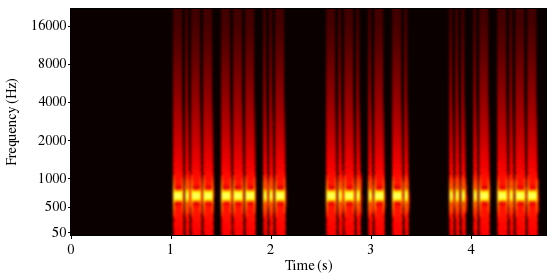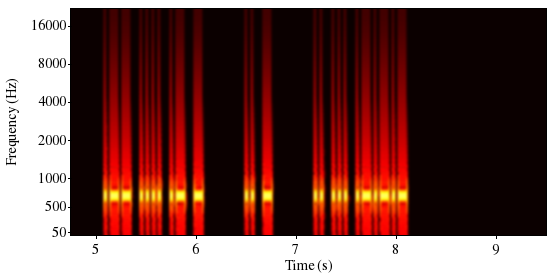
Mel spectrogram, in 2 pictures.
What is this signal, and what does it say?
Morse code, heard as a keyed tone, about 40 wpm, 700 Hz. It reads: YOU CAN SAY WHAT IT IS.
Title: 2x Word-Spacing - Sentences from Top 200 Words - 40wpm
